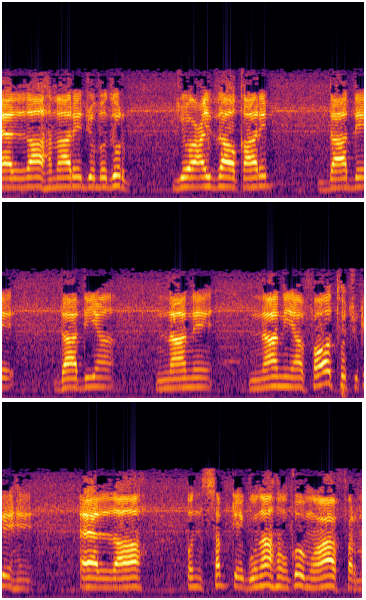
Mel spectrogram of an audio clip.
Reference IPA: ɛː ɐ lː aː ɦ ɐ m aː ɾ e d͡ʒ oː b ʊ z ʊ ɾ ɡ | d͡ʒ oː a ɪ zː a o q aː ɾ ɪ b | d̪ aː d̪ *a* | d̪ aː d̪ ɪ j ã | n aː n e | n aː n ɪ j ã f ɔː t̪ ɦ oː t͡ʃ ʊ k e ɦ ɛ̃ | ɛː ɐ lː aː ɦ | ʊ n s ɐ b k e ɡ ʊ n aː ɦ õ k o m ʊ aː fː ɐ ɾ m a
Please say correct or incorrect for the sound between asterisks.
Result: incorrect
